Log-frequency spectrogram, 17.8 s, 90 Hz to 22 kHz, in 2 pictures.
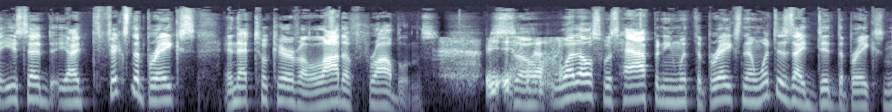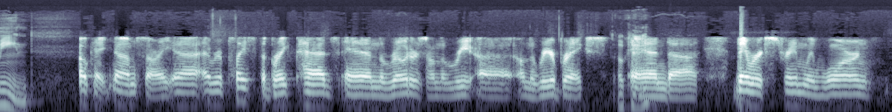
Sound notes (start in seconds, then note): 4.6 laughs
